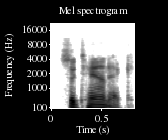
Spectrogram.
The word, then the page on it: satanic: American English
